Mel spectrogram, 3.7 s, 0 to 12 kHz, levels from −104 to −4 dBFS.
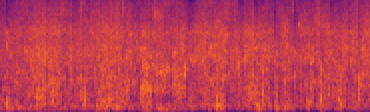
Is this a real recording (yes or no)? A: no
